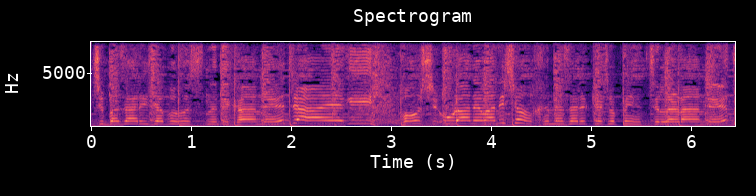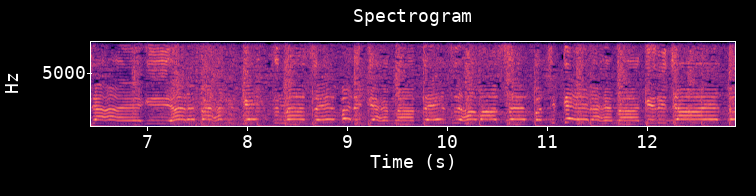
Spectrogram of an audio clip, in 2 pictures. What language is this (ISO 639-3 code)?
ara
